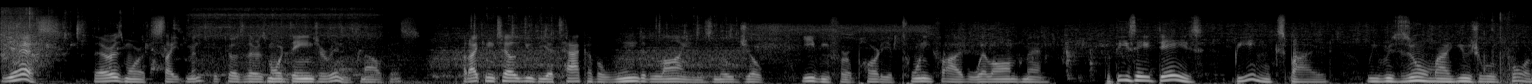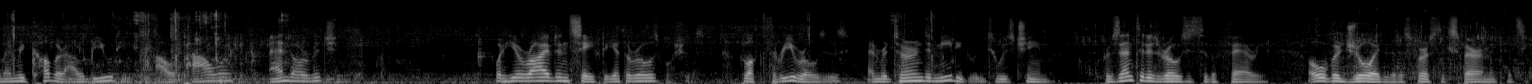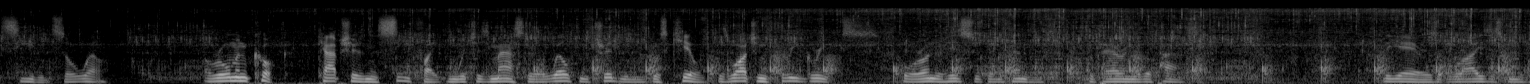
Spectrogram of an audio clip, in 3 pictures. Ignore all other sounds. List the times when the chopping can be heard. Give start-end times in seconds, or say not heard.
35.9-45.9.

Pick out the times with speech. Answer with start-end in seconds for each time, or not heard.
0.0-18.8, 20.2-31.7, 32.6-42.6, 44.5-45.9.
